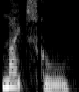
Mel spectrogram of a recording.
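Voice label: "night school", English, British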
